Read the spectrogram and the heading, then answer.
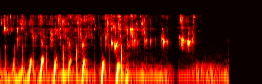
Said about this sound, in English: Actually, let me pour mine now. I'm going to pour mine really close to the mic, see if we get something.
